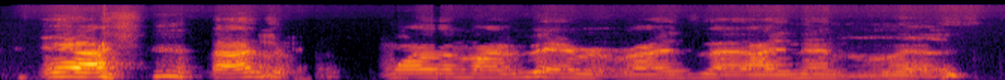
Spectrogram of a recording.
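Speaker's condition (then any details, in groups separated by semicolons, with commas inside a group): Cerebral palsy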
